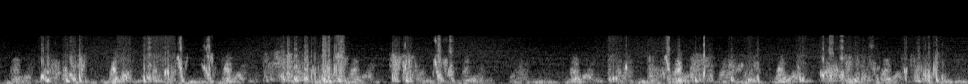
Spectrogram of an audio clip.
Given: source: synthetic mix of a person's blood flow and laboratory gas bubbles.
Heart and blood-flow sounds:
Doppler ultrasound of blood flow; precordium
0.38-0.86 s: bubbles
1.17-1.31 s: bubbles
1.42-1.88 s: bubbles
2.01-2.17 s: bubbles
2.62-3.50 s: bubbles
3.89-4.27 s: bubbles
4.33-4.57 s: bubbles
6.07-6.30 s: bubbles
6.47-6.75 s: bubbles
6.89-7.15 s: bubbles
7.28-7.62 s: bubbles
7.96-8.07 s: bubbles
8.17-8.80 s: bubbles
9.00-9.48 s: bubbles
From the record:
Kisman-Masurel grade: 233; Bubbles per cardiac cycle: several, 3 to 8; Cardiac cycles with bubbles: 50 to 99%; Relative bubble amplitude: loud (0.450 to 0.775); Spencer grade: 3 (all of the cardiac periods contain showers or single bubble signals, but not dominating or overriding the cardiac motion signals); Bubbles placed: only in the low amplitude regions of the cardiac cycle

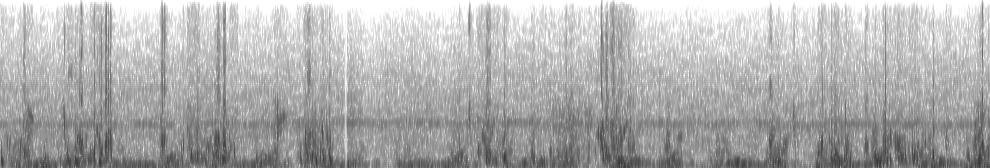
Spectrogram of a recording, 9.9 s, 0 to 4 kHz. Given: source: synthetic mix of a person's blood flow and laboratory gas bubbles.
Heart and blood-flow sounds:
Doppler ultrasound of blood flow; precordium
0.00-0.14 s: bubbles
0.17-0.35 s: bubbles
0.40-0.50 s: bubbles
0.56-1.16 s: bubbles
1.57-1.70 s: bubbles
1.78-2.38 s: bubbles
2.54-2.61 s: bubbles
2.73-2.88 s: bubbles
2.96-3.36 s: bubbles
4.58-4.62 s: bubbles
4.67-5.11 s: bubbles
5.29-6.43 s: bubbles
7.66-7.85 s: bubbles
7.90-7.98 s: bubbles
8.11-8.55 s: bubbles
8.63-9.38 s: bubbles
9.45-9.52 s: bubbles
9.65-9.91 s: bubbles
From the record:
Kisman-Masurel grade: 333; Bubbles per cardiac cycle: rolling drumbeat, 9 or more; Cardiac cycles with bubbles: 50 to 99%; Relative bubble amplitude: loud (0.450 to 0.775); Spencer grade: 3 (all of the cardiac periods contain showers or single bubble signals, but not dominating or overriding the cardiac motion signals); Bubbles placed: anywhere in the cardiac cycle

